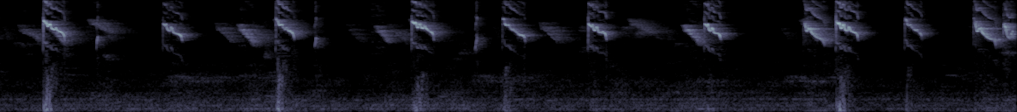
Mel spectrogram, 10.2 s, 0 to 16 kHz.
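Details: Buxtoni white-eye male, recording dated 8/8/21, used to prompt other white-eyes to sing: a long run of high twittering chirps, each slurring downward, coming about once a second, with occasional sharp taps.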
